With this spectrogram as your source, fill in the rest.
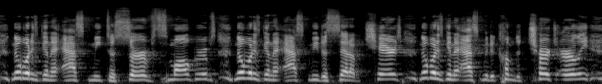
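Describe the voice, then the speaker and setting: A man's high-pitched, raised and projected voice, bright and sharp in tone, animated and intense at a very fast pace. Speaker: pastor. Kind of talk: sermon. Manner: intense, sounds angry.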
